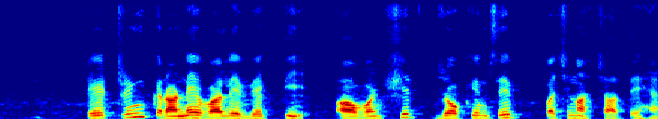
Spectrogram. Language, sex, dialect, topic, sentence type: Hindi, male, Hindustani Malvi Khadi Boli, banking, statement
